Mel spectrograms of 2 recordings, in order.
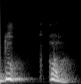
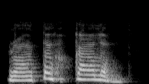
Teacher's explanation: जेव्हा क आणि ख त्याच्या आधीचा जो विसर्ग असतो ना, तेव्हा त्या विसर्गाचा ख होतो. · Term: जिव्हामूलीय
